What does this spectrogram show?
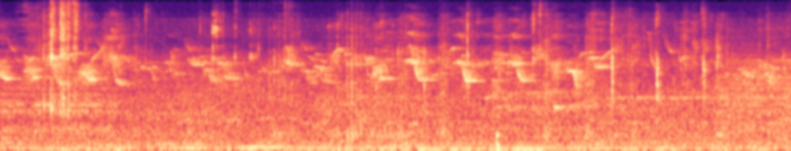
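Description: A small bird chirping over and over, short falling chirps about twice a second, over a low steady hum. About half a second in there is a brief crisp crunch as a fried chip is bitten, and a few light clicks follow later.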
